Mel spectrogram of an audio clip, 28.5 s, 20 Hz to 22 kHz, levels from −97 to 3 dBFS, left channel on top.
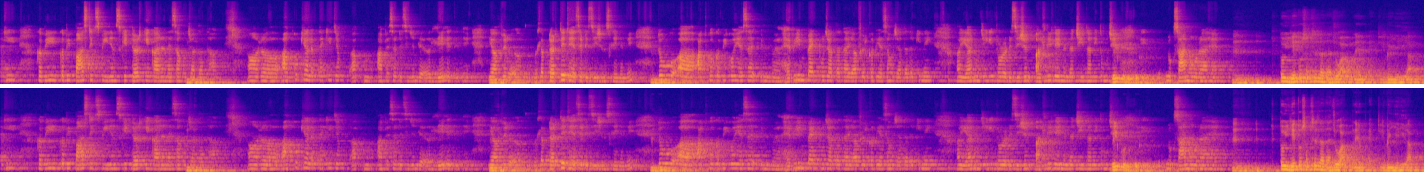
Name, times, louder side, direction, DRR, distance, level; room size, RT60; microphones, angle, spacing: voice 1, 0.0-24.4, left 2 dB, 35° left, 7 dB, 0.6 m, -29 dB
voice 2, 22.2-23.0 24.6-25.2 25.6-28.3, right 1 dB, 40° right, 4 dB, 1.0 m, -20 dB
7.9 x 7.9 x 7.1 m, 2.2 s
head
